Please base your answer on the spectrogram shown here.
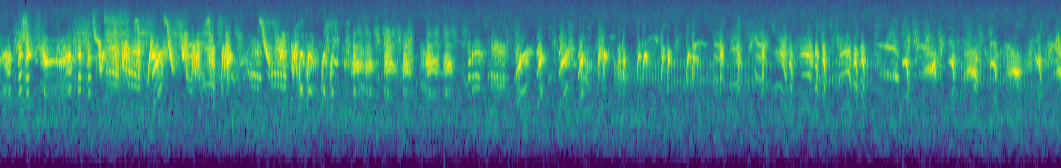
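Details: Eurasian reed warbler (Acrocephalus scirpaceus) in the Oostvaardersplassen, the Netherlands, singing at dawn: a nonstop jerky stream of churring, clicking notes, about two per second, slightly fainter toward the end.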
